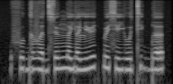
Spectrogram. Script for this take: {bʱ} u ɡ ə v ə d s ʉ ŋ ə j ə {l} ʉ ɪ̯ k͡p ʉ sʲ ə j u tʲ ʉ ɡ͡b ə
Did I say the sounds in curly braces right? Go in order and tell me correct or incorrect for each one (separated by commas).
incorrect, incorrect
